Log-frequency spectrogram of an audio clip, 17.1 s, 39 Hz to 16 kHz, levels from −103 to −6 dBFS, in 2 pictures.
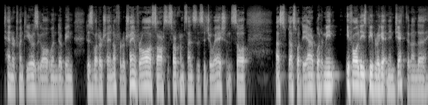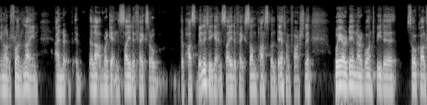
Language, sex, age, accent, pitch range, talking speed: English, male, 20-39, Irish, 95-110 Hz, 265 wpm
